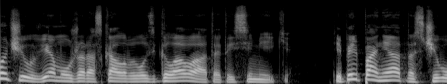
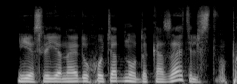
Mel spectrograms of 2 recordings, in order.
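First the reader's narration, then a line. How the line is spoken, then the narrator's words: Whisper. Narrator (Russian): прошептал Вем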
